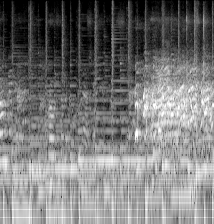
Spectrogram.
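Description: Music with a steady beat, and a group of people bursting into laughter about three quarters of the way through.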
